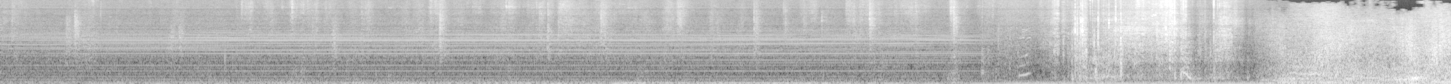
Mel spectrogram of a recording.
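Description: Steady electrical hum made of several held tones over a low rumble, slowly growing louder. About ten seconds in, louder rushing and crackling noise comes in and builds near the end.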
